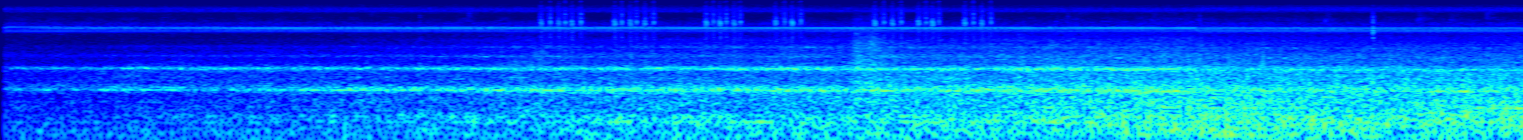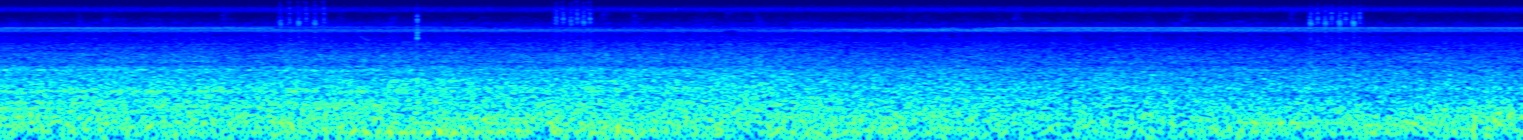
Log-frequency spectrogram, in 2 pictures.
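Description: Distant freight train rolling across a steel trestle: a steady rumble of wheels and cars that fades up over the first several seconds and then holds level. A steady high whine runs throughout, and a steady two-note hum fades away about twelve seconds in.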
